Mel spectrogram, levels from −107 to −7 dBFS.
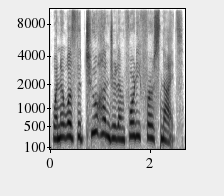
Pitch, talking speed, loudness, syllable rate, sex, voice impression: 275 Hz, 220 wpm, -18 LUFS, 4.6 syllables/s, female, feminine, slightly gender-neutral, slightly young, slightly adult-like, thin, slightly tensed, slightly weak, bright, slightly hard, slightly muffled, slightly halting, raspy, cute, intellectual, sincere, calm, slightly friendly, very unique, sweet, slightly lively, kind, slightly modest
